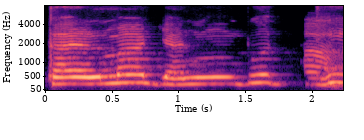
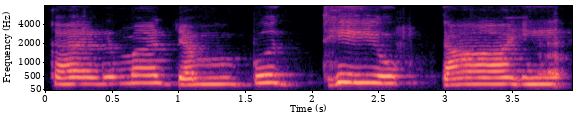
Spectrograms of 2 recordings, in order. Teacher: அங்க கர்ம ஜன்னு கேக்குறது, கர்ம ஜம் மகாரகா சொல்லணும்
